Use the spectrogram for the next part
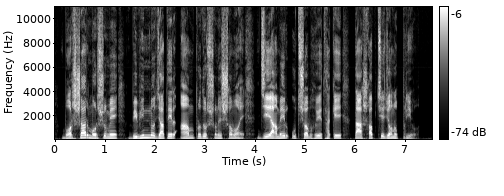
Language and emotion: Bengali, neutral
